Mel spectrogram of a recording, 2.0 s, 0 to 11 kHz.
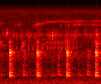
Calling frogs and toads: Boana bischoffi (Hylidae), Boana faber (Hylidae), Boana leptolineata (Hylidae), Sphaenorhynchus surdus (Hylidae), Elachistocleis bicolor (Microhylidae)
~10pm

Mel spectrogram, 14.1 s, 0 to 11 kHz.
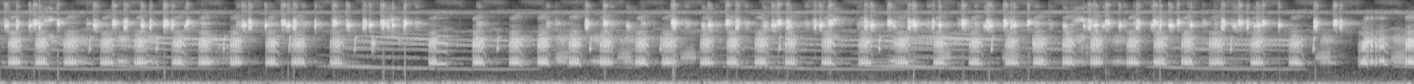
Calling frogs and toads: Boana raniceps (Hylidae), Dendropsophus nanus (Hylidae), Physalaemus albonotatus (Leptodactylidae), Scinax fuscovarius (Hylidae), Leptodactylus podicipinus (Leptodactylidae), Pithecopus azureus (Hylidae)
~9pm

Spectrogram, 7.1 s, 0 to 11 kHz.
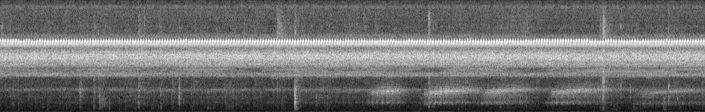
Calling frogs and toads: Boana albopunctata (Hylidae)
9:30pm

